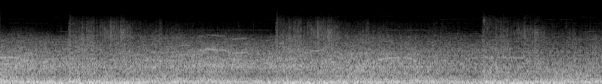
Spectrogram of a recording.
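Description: A crowd of people screams while running.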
